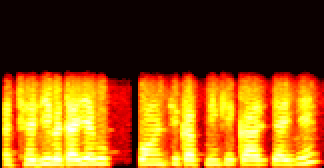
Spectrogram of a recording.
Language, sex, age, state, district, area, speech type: Urdu, female, 45-60, Uttar Pradesh, Aligarh, rural, conversation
